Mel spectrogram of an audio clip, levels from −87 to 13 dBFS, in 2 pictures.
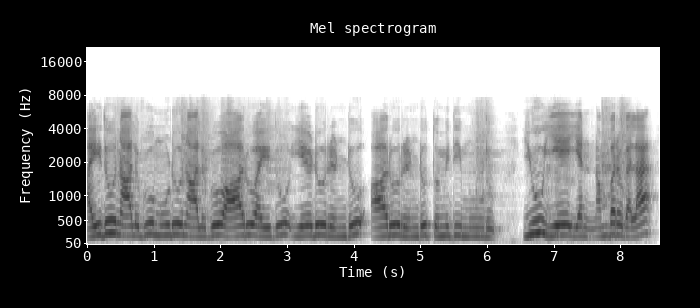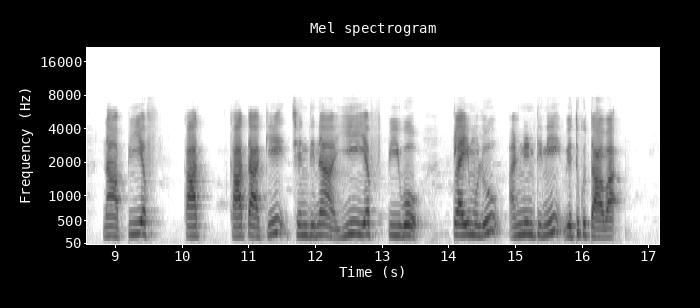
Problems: background sounds at intervals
